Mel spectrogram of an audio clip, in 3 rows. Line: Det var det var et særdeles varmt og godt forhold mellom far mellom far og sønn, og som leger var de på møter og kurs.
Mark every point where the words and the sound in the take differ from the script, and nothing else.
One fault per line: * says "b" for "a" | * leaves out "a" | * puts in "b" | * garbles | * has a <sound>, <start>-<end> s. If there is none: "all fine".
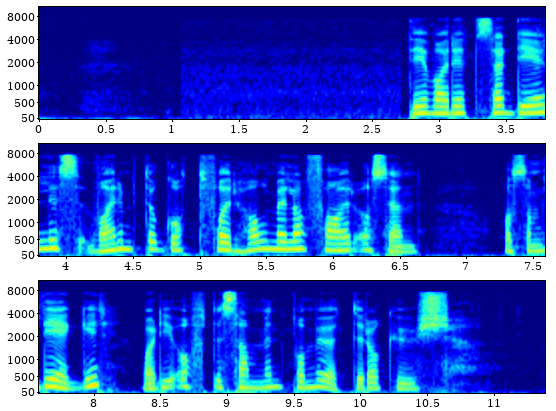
* leaves out "det var"
* leaves out "mellom far"
* puts in "ofte sammen"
